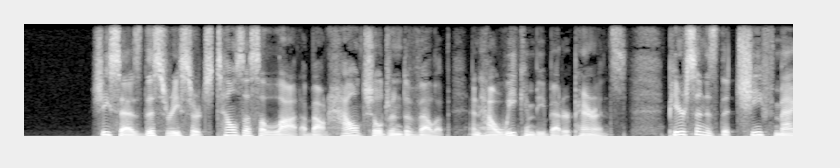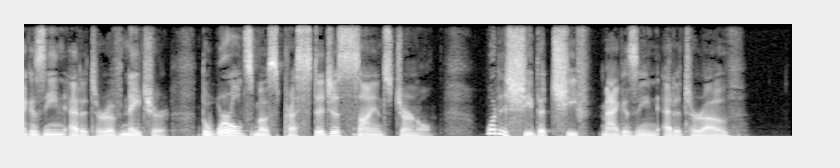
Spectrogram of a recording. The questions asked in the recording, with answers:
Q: What is she the chief magazine editor of?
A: She is the chief magazine editor of Nature.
